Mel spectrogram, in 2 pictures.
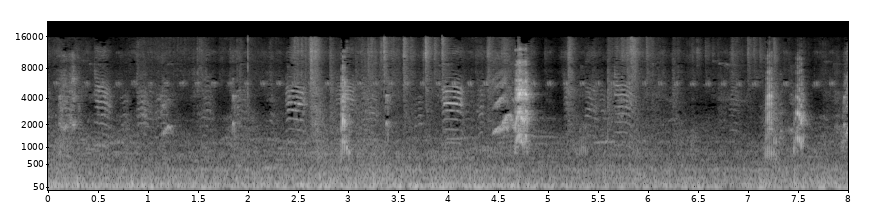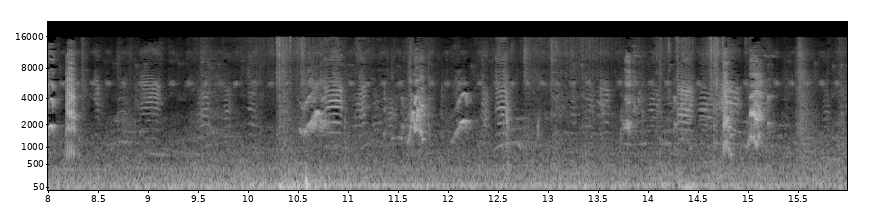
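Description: Aviary birds chirping and chattering: many short high calls and quick warbling runs, with louder sharp calls standing out, the loudest about five seconds in.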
